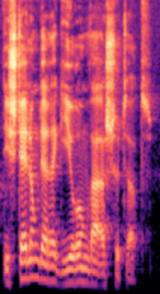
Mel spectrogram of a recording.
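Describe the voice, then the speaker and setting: An actor as the matter-of-fact narrator of a historical radio drama, telling it in literary prose. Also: male voice, lowish voice, very animated, a little fast. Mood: factual storytelling. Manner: factual, literary storytelling.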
